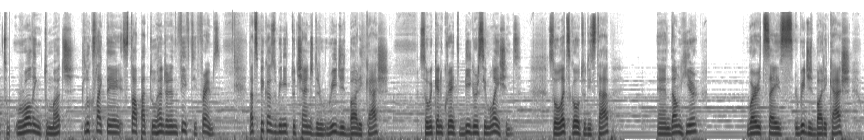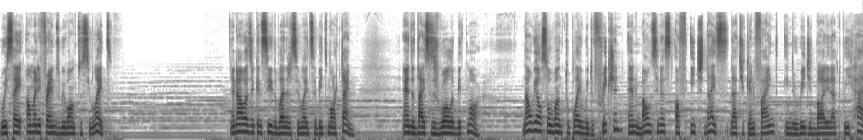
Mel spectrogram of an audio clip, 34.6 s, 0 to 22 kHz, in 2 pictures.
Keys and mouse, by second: 3.0 alt+a, 3.7 click, 5.2 g, 8.2 g, 12.7-14.4 drag, 14.4-14.9 right drag, 16.9-18.9 drag, 19.5-20.4 middle drag, 20.4-22.4 drag, 21.8 KP_0, 24.4 shift+Left, 24.9 alt+a.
